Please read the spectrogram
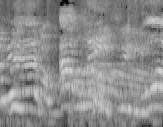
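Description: Children's voices: high-pitched, animated vocalising with no clear words.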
